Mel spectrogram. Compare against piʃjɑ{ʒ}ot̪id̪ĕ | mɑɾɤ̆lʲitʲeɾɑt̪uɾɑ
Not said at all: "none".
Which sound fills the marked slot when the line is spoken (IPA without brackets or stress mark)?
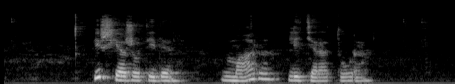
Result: ʒ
